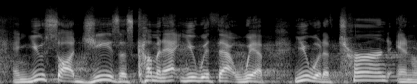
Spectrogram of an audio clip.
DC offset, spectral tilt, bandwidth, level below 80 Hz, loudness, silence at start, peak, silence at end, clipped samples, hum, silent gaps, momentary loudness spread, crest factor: under 0.1%; -6 dB/octave; 12.5 kHz; -52 dBFS; -16 LUFS; 0 s; 0 dBFS; 0 s; under 0.1%; none; none; 3 LU; 16 dB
